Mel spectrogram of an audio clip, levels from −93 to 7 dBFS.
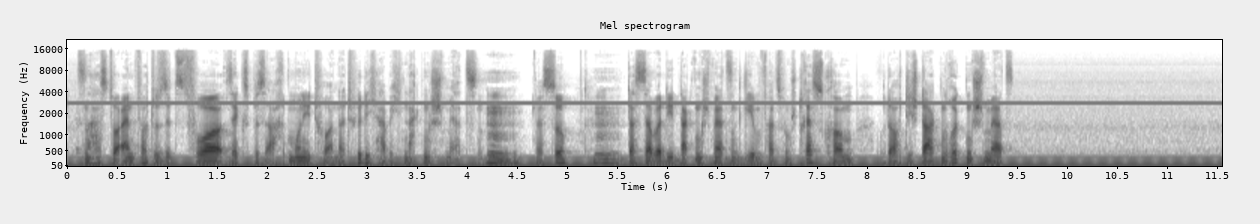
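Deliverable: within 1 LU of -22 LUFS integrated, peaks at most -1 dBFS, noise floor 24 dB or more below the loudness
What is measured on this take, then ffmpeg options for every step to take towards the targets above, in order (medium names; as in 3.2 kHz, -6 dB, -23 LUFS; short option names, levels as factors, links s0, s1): hum 60 Hz; highest harmonic 300 Hz; hum level -30 dBFS; steady tone 2.8 kHz; tone level -38 dBFS; loudness -27.0 LUFS; peak level -2.5 dBFS; loudness target -22.0 LUFS
-> -af "bandreject=f=60:t=h:w=6,bandreject=f=120:t=h:w=6,bandreject=f=180:t=h:w=6,bandreject=f=240:t=h:w=6,bandreject=f=300:t=h:w=6"
-af "bandreject=f=2800:w=30"
-af "volume=1.78,alimiter=limit=0.891:level=0:latency=1"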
